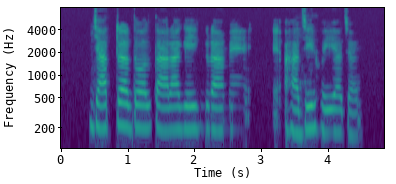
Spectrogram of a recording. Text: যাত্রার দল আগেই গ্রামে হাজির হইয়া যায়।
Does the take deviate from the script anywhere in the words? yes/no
yes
